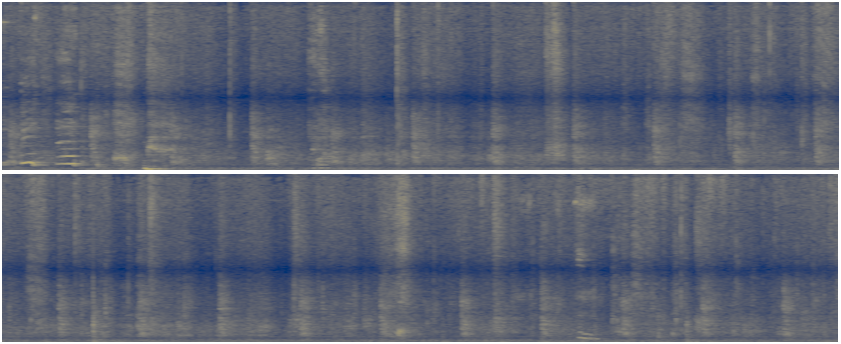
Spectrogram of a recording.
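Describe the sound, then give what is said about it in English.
A Boston Terrier dog licks a cabinet door: steady, repetitive wet lapping and smacking that keeps going without pause, with faint knocks against the wood and no talking. “You know why he's licking that door?”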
